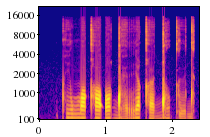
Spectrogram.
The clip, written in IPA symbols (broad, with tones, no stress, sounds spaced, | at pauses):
pʰ i˥ w m ɔ˥ qʰ ɔ˥ ʔ ɔ˥ ɡ͡ǃ ɛ˩ r i˥ qʰ ɨ˩ ɡ͡ǃ o˥ kʼ ɨ˩ d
